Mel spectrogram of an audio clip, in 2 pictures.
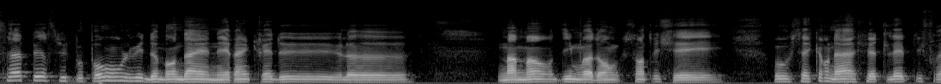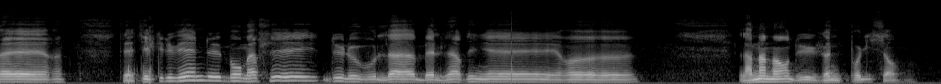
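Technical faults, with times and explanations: Throughout: MP2 compression. The whole clip sounds dull and plainly gurgling, with a granular roughness on sustained sound and upper bands that seem to flicker in and out. This is likely MPEG Layer II coding at a low rate, around 80 kbps. Too few bits shut off the top sub-bands and quantise the rest coarsely. Unlike burbling, the damage is steady and even rather than bursting out at particular moments.
9.35 s and 14.52 s: block of digital silence. At each point the sound drops to silence for about 5.8 ms and returns with no fade, so it is heard as a sharp tick rather than a gap. Both holes are the same length, which fits a 256-sample buffer that was not filled in time. This is not codec dropout: the signal vanishes completely and the hard edges make the click.
10.69–11.01 s and 16.08–16.32 s: DAB burbling. For roughly a third and a quarter of a second, short blips of noise break over the sound in single sub-bands. 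Bit errors, at a low rate well under one percent, slipped past error correction into a run of MP2 frames and corrupted samples. Unlike the steady compression dullness, these are short, lively bursts that come and go.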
